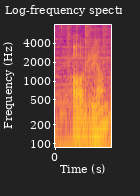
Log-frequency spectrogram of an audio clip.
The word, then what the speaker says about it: Adrian: But here in Sweden, Adrian, or Adrian as we pronounce it, is very decidedly, obviously, clearly a man's name.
